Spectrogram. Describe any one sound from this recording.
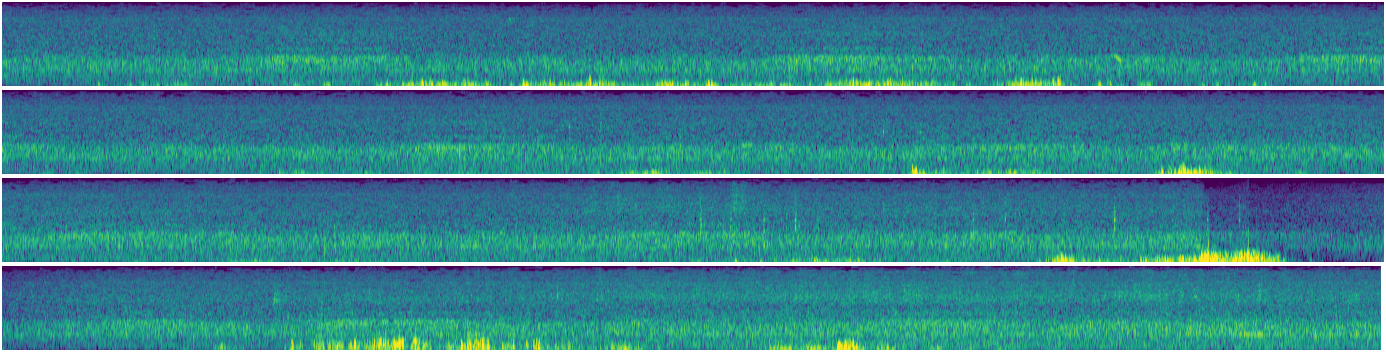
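A small bird rustles through dry grass while foraging.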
